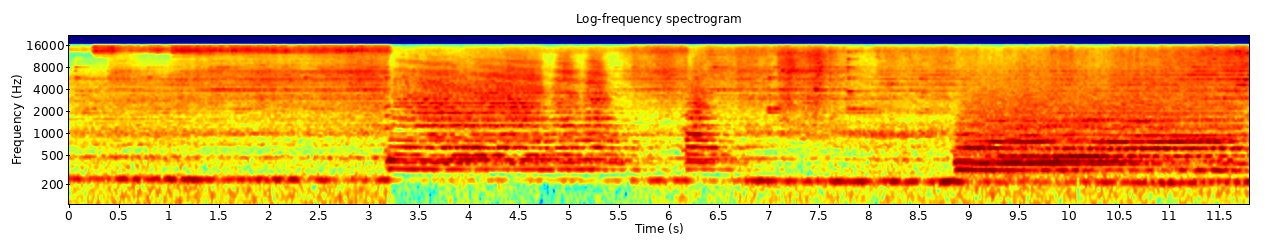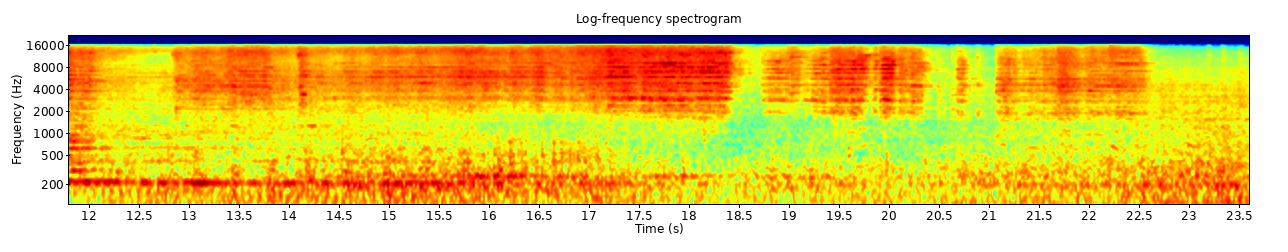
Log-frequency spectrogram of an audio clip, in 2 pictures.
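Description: Diesel freight locomotive passing close by and sounding its horn: a long blast, a short one, then another long one. Afterwards the locomotives' engines drone and the hopper cars rumble and clatter over the rails.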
